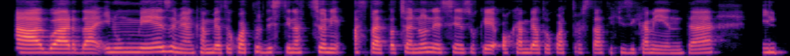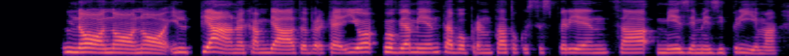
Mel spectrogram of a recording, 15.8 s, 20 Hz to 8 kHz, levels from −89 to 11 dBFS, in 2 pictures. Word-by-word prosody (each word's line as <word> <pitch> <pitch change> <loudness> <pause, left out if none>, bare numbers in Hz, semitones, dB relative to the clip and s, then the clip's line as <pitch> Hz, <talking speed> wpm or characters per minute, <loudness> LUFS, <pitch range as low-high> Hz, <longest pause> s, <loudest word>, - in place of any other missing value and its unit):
Ah, 215 -1 +9
guarda 210 -1 +5
in 225 +1 -4
1 230 0 -2
mese 245 +3 +3
mi 215 - -2
han 200 - -3
cambiato 205 -1 -2
4 220 +3 -2
destinazioni. 220 0 -3
Aspetta 210 -1 0
cioè 215 +2 -2
non 225 +3 -1
nel 220 -3 -1
senso 215 -1 -6
che 205 -1 -1
ho 200 - -3
cambiato 200 -1 -3
4 205 +1 -7
stati 210 -1 -7
fisicamente 195 -3 -6
eh; 205 +3 0 0.5
il 225 0 -6 0.7
no, 230 -2 +5
no, 210 -2 +2
no, 200 -3 +2
il 230 +1 -4
piano 245 -7 +6
è - - -5
cambiato 195 -2 +1
perché 195 +1 -3
io 230 +5 +1
ovviamente 225 0 +1
avevo 200 -2 -2
prenotato 210 +1 -5
questa 200 +1 -13
esperienza 205 0 -2
mesi 205 0 -2
e - - -4
mesi 195 +1 -6
prima 175 -7 -6
210 Hz, 155 wpm, -20 LUFS, 200-220 Hz, 0.7 s, Ah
